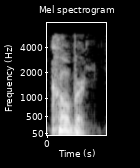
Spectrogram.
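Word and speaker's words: Cockburn: Alex's last name is spelled C-O-C-K-B-U-R-N. C-O-C-K-B-U-R-N. But it's pronounced, fortunately for him, Coburn.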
